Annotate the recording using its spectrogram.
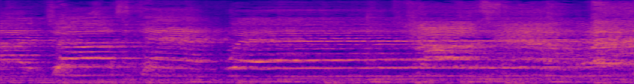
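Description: A children's chorus singing together over musical accompaniment, holding long notes with a steady bass beneath.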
